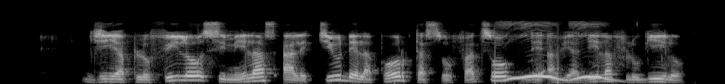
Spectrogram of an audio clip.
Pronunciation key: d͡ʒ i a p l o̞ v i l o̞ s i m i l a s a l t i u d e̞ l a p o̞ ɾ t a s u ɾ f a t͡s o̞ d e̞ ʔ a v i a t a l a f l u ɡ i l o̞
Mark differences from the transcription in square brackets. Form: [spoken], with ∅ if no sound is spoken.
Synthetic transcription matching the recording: d͡ʒ i a p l o̞ [f] i l o̞ s i m i l a s a l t i u d e̞ l a p o̞ ɾ t a s u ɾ f a t͡s o̞ d e̞ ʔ a v i a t [i] l a f l u ɡ i l o̞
